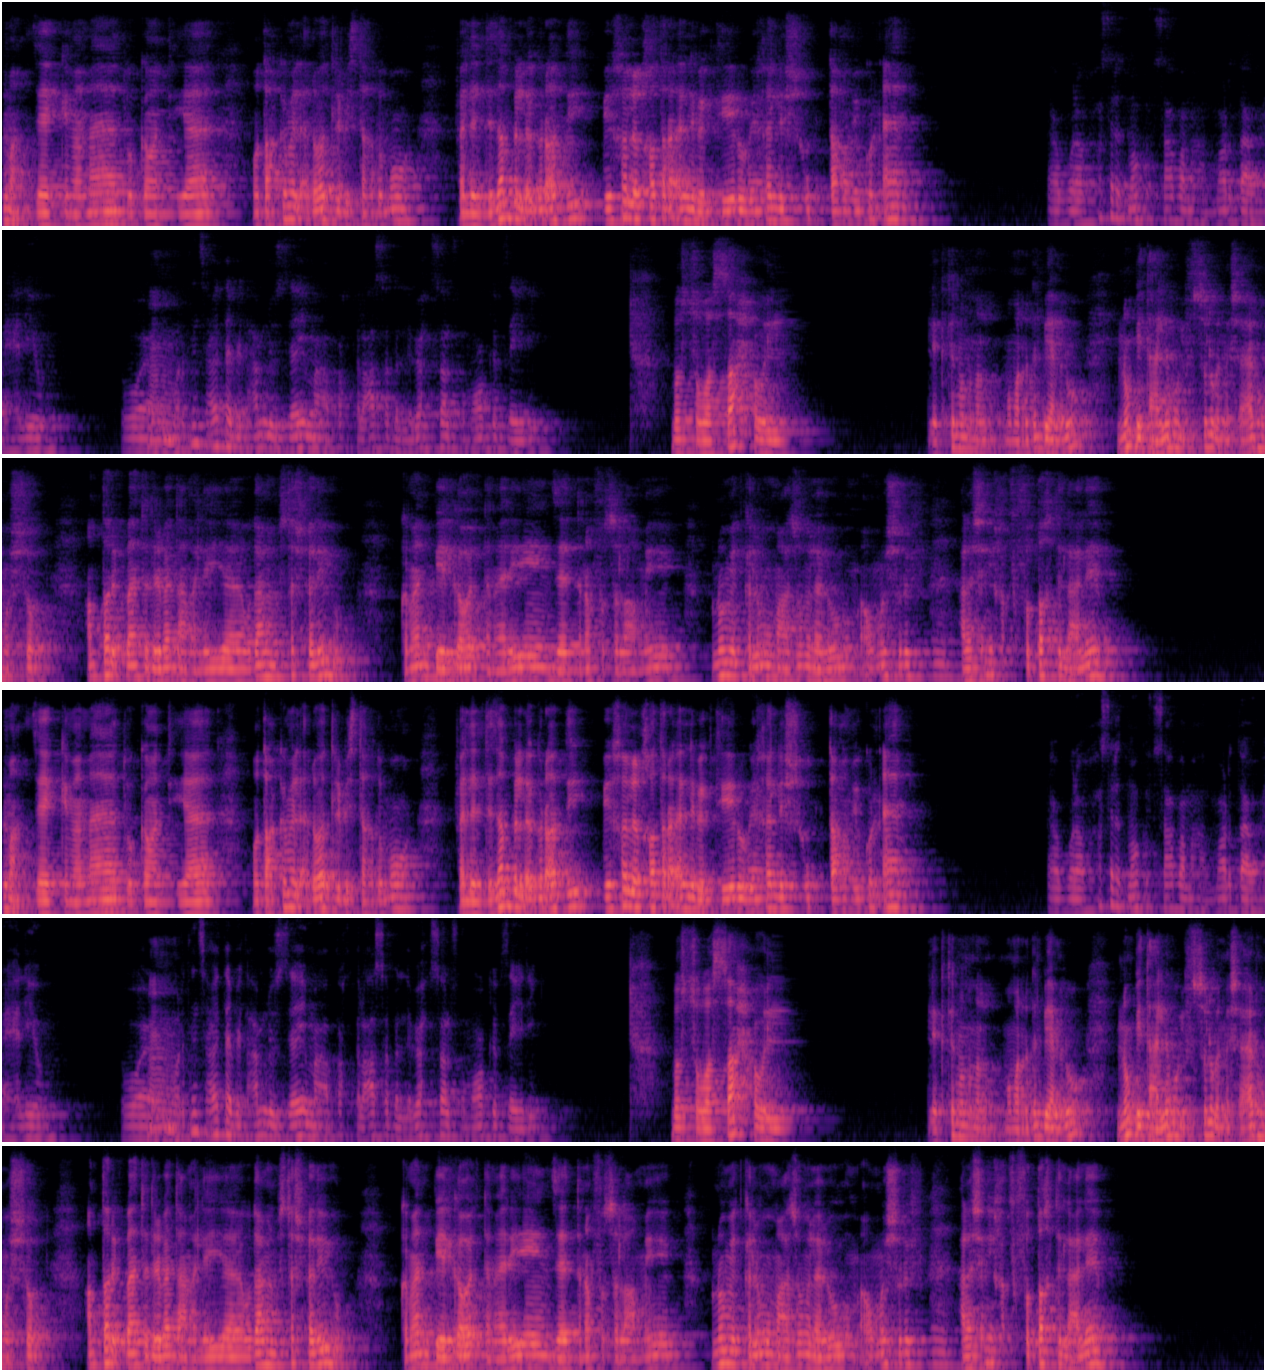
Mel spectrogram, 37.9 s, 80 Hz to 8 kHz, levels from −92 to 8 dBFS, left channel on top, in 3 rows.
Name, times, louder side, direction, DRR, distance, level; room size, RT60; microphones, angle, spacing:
voice 1, 0.0-2.3 2.6-9.1 14.1-14.4 18.9-20.5 21.9-36.3, right 2 dB, 60° right, 5 dB, 1.3 m, -30 dB
voice 2, 7.3-7.6 10.4-13.1 13.8-15.9 16.2-18.0 29.7-29.9 34.5-34.7, right 2 dB, 90° right, 8 dB, 1.4 m, -40 dB
16.5 x 15.0 x 4.2 m, 0.72 s
head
